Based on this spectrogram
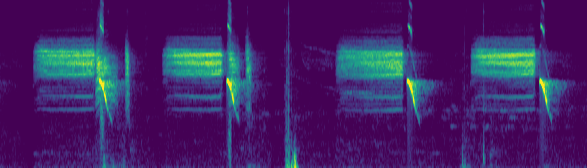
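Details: Sirtu bird lure call, long 'nyiul' style, repeated four times: each a second-long harsh buzz finished with a sharp whistle sliding downward, separated by short silences and a faint click.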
